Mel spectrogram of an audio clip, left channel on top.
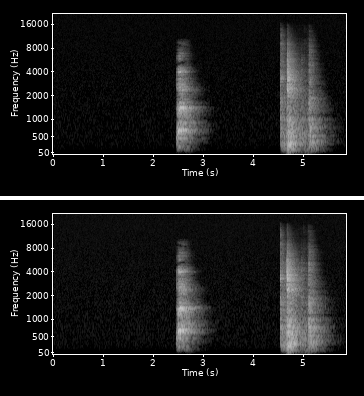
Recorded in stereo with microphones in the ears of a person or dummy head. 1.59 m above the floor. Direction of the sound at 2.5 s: Centre (ahead or behind).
